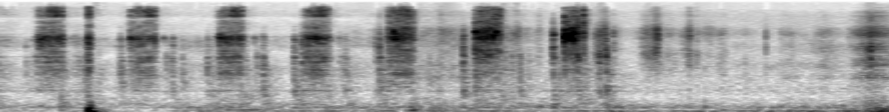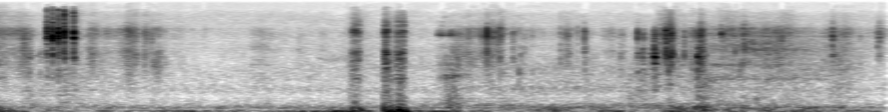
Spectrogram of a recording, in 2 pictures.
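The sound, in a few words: ratchet tightening bolt on car AC hose bracket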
